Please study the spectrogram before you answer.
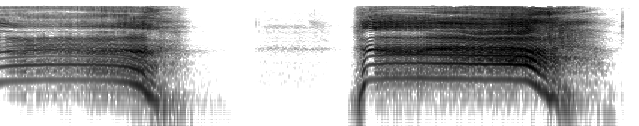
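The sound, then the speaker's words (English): A man's voice imitates apple trees in an orchard groaning, with two long, loud groans separated by a pause. The second groan runs longer, and each one sags and drops in pitch at the end. “When's the last time you were walking in an orchard, an apple orchard, and you heard the trees groaning? They were like,”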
